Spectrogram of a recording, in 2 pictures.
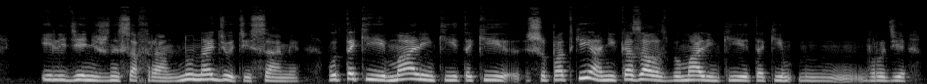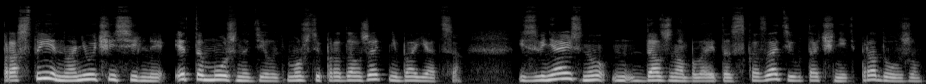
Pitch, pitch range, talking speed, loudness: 190 Hz, 175-210 Hz, 125 wpm, -21 LUFS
